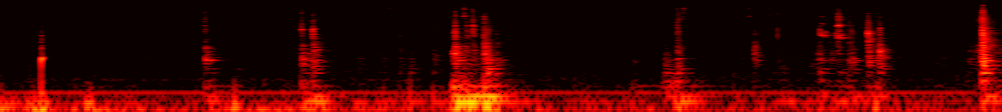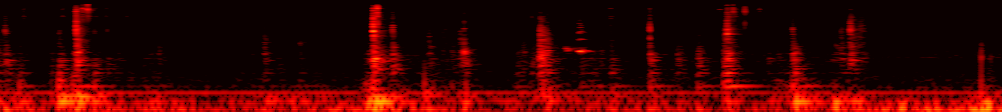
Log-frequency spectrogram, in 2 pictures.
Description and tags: turning key in lock
Squeaky turning of key to unlock door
